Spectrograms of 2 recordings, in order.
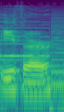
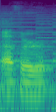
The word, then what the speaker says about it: Ether: what I'm thinking also as a kid I always pronounce it ether I don't know I don't know when I finally figured out that it's pronounced either but uh but I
